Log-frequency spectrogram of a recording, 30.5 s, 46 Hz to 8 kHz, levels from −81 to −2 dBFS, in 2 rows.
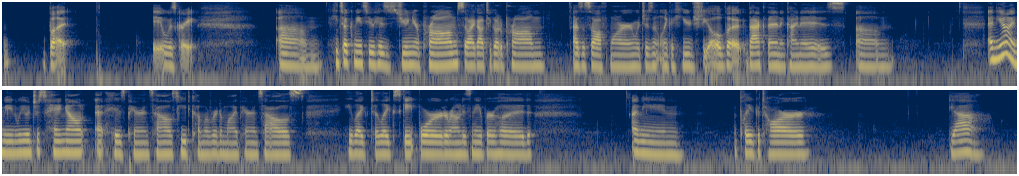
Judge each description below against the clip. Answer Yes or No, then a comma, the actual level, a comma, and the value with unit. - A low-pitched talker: No, medium, 160 Hz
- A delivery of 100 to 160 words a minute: Yes, slow, 135 wpm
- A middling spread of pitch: No, narrow, 1.9 semitones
